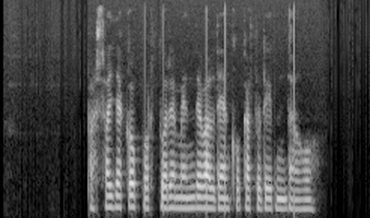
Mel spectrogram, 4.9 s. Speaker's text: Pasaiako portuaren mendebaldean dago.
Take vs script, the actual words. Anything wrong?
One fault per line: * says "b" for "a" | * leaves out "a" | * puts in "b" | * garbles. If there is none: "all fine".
* puts in "kokaturik"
